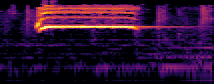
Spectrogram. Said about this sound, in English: All right, here we go. Can we have a whistle, ref? Yep.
